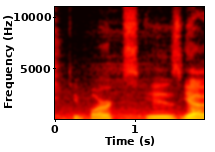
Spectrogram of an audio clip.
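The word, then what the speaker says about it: Barq's: Cream soda, big red, barks, marks. I used to, as a kid, it took me way too long to know figure out it was supposed to be pronounced bark like a dog.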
